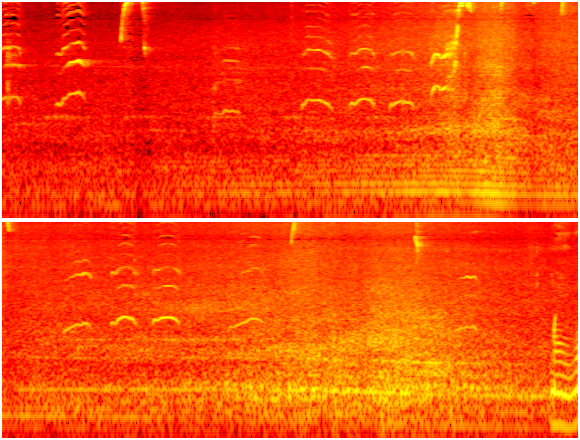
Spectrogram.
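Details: A baby monkey lets out piercing, very high screams between many short, arched whining calls that rise then drop, given in quick uneven bursts, with steady background rumble and hiss.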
